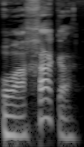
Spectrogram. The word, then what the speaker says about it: Oaxaca: While X is usually pronounced as X inflexible, it is pronounced as a throaty H in the words Mexico, Mexicano, and Oaxaca, which is a state in Mexico.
